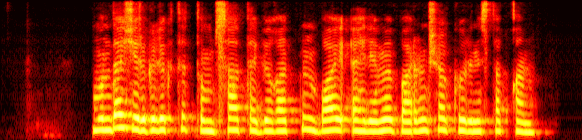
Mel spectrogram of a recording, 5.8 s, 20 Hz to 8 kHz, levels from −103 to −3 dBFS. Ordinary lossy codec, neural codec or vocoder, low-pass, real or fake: none; codec, 16 kHz, 8 kbps, FreqCodec, smaller model; none; fake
